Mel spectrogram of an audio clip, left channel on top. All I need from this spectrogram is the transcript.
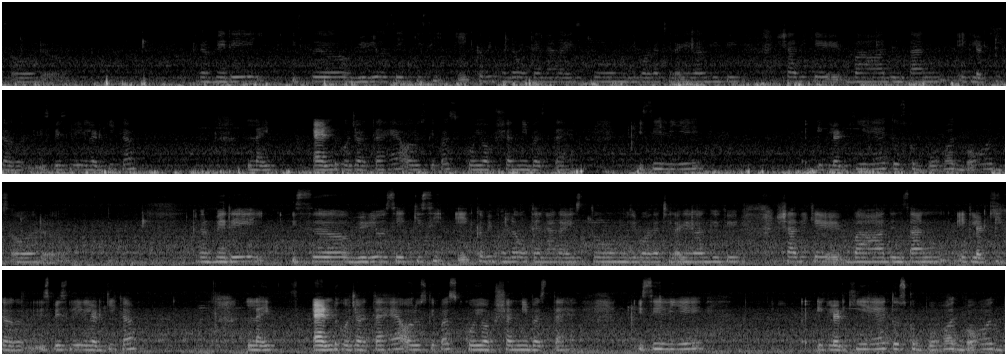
और अगर मेरे इस वीडियो से किसी एक का भी भला होता है ना गाइस, तो मुझे बहुत अच्छा लगेगा, क्योंकि शादी के बाद इंसान, एक लड़की का, स्पेशली एक लड़की का लाइफ एंड हो जाता है, और उसके पास कोई ऑप्शन नहीं बचता है। इसीलिए एक लड़की है तो उसको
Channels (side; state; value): left; quieter; 5.8 dB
